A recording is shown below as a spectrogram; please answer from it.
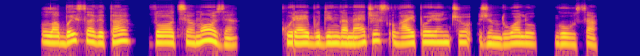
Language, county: Lithuanian, Kaunas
